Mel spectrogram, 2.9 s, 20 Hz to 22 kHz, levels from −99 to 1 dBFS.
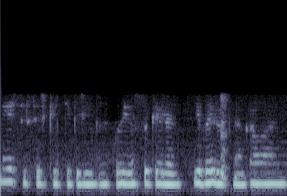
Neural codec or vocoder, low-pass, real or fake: vocoder, 44.1 kHz, 128 mel bands every 512 samples, BigVGAN v2; 3.6 kHz; fake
